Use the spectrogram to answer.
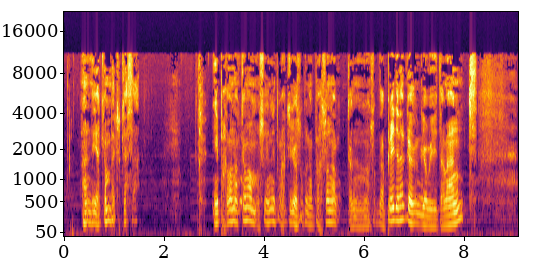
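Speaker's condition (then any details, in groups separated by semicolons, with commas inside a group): Down syndrome; congenital, born with it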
